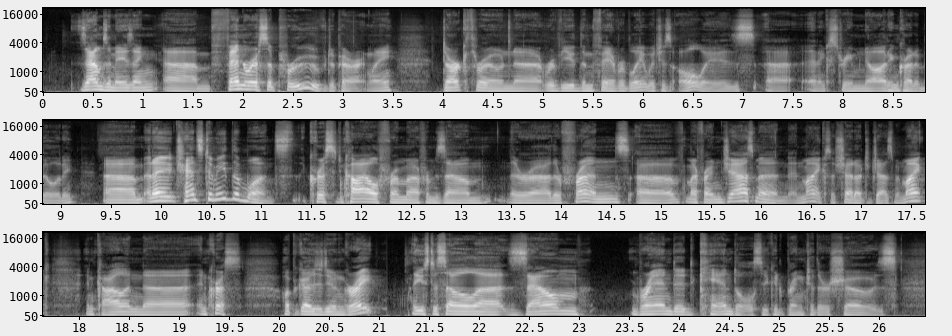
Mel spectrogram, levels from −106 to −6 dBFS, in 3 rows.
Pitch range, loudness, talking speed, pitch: 110-140 Hz, -27 LUFS, 175 wpm, 120 Hz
